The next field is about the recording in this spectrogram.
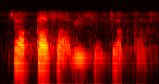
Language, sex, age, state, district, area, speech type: Gujarati, female, 60+, Gujarat, Kheda, rural, conversation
